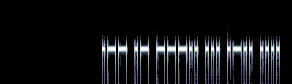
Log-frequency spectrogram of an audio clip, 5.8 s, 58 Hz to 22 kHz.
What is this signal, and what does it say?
Morse code, heard as a keyed tone, about 22 wpm, 700 Hz. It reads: WA8SLH
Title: USA Call Signs - 6 Characters - Repeated 3x - 22wpm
